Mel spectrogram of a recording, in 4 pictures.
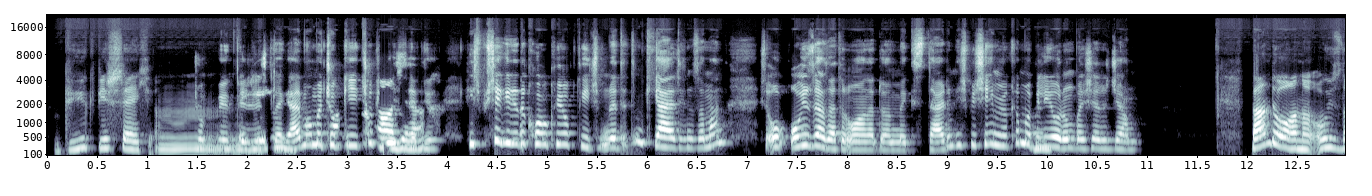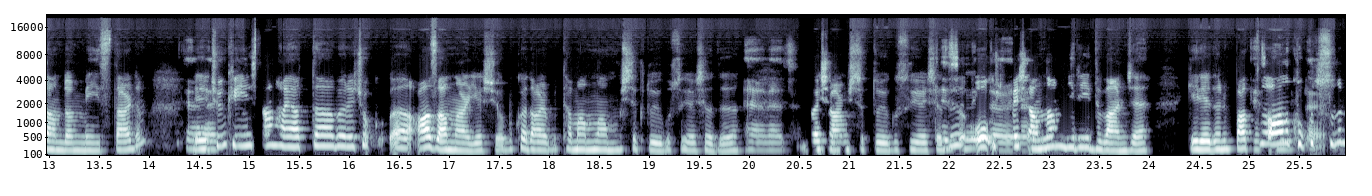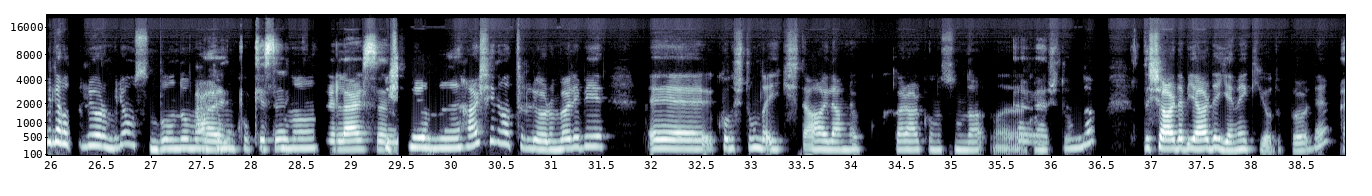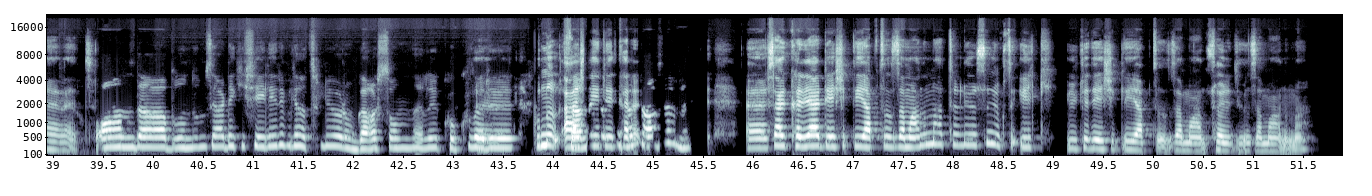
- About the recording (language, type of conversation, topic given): Turkish, unstructured, Geçmişe dönüp bir anınızı yeniden yaşamak isteseydiniz, hangisi olurdu?
- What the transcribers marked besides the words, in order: tapping; distorted speech; unintelligible speech; chuckle; static; other background noise; unintelligible speech; unintelligible speech; unintelligible speech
